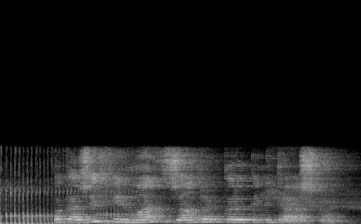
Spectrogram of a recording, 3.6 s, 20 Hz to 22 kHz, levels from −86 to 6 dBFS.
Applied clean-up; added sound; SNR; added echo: none; Breathing; 14 dB; reverberation time 0.6 s.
